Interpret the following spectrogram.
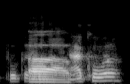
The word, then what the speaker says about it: Nacua: Oh yeah, Puka Nacua. Nacua. That's how you say his name.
